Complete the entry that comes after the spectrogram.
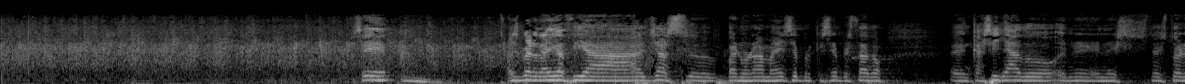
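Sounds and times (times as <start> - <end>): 
audience applause: 0.0 - 6.9
speech: 3.6 - 4.5, 5.1 - 11.8.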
